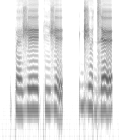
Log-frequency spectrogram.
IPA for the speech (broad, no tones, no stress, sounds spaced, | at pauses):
p ɛ̤ ʒ eː k i̤ ʒ e | d͡ʒ ə̤ d͡z ɛ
